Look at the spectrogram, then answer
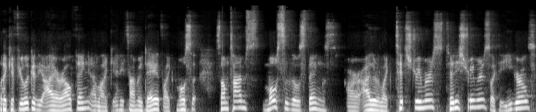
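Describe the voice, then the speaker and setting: In a very clean recording with a silent background, a man has a plain, everyday voice at a fairly high pitch, with lively intonation and hardly any pauses. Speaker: podcast co-host. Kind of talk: casual chat.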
